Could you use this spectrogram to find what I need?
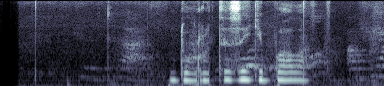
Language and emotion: Russian, angry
